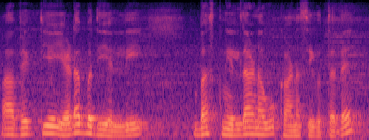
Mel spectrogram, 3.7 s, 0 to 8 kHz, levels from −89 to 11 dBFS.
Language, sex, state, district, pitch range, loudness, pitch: Kannada, male, Karnataka, Bangalore, 110-140 Hz, -16 LUFS, 130 Hz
